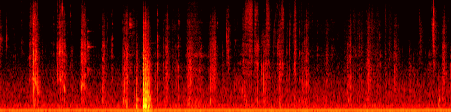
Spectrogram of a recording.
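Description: Close-miked crunchy chewing of cabbage kimchi, with scattered short clicks and one louder knock about three seconds in, which are likely utensils against a stainless-steel bowl.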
